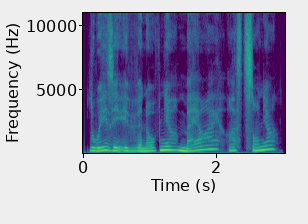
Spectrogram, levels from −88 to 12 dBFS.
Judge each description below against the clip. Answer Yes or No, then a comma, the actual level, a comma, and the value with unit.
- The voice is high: Yes, very high, 250 Hz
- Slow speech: Yes, slow, 120 wpm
